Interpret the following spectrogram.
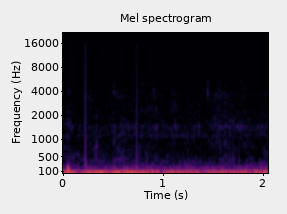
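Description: Steady low rumble of wind buffeting the microphone, with faint clicks about twice a second.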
